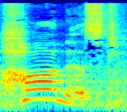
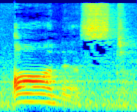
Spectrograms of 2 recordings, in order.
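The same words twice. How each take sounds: First: The word starts with an audible H sound. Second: The word starts with a vowel, no H. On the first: The speaker calls it wrong. "it's not honest man" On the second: The speaker calls it right. "it's honest"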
